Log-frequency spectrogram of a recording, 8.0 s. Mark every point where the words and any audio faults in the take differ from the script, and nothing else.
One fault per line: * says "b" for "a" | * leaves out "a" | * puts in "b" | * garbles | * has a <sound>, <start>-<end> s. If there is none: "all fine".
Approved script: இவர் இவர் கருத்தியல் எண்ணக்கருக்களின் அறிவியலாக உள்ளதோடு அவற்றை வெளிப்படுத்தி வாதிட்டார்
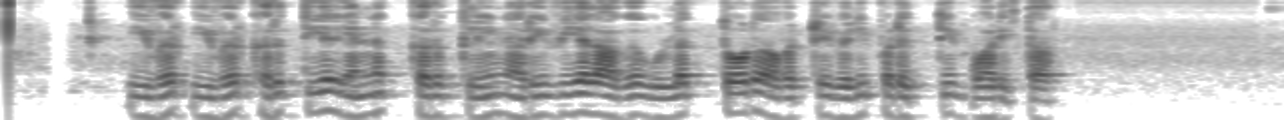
all fine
